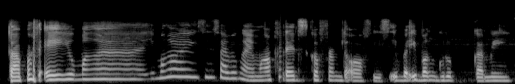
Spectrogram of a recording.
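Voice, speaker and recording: Filipina na nag-iisip habang nagkukuwento. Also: female voice, medium pitch. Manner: candid, halting, many restarts and fillers. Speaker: guest. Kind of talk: emotional personal interview.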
